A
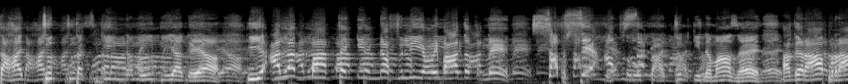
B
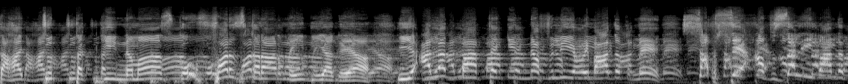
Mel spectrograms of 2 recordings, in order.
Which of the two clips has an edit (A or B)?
A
